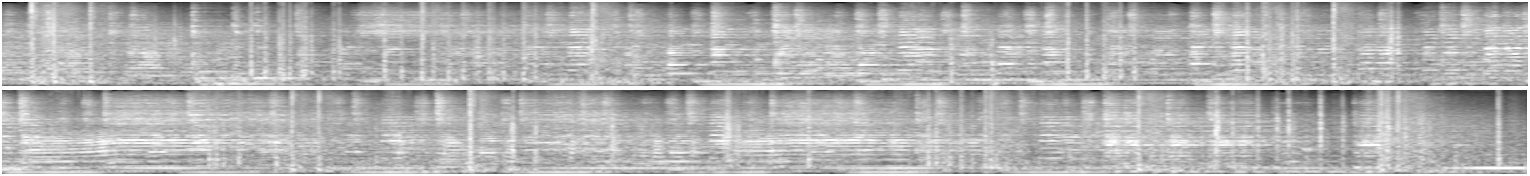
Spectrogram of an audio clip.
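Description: Aerial fireworks shells bursting in quick, irregular succession, with music playing alongside that has a steady low beat.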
